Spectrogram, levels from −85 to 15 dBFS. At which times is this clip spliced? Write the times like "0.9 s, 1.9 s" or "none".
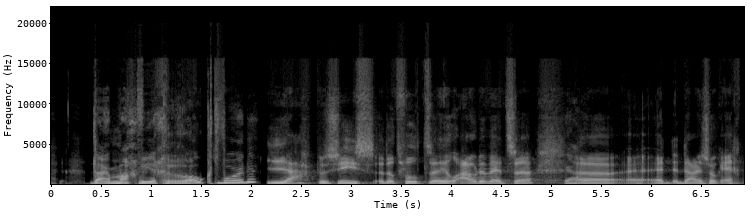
2.1 s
